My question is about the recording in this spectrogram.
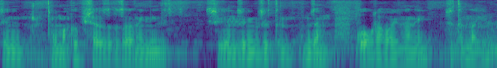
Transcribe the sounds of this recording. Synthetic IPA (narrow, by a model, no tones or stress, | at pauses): z̥ɯŋɯɔmakʰɯpʰi̥sazanajnili | sɯɡaŋzɯŋɯzɯtʰɯnmɯzaŋɡɔɡɾaβaninanezɯtʰɯnlajɯ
